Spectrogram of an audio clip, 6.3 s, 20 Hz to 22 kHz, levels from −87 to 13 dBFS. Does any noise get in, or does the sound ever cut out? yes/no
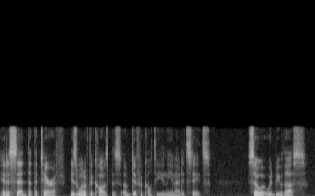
yes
